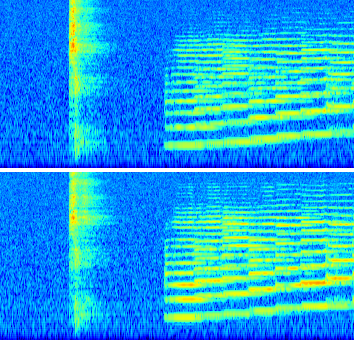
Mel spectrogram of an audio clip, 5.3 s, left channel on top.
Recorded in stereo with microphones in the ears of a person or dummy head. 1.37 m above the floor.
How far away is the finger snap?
I don't hear a finger snap.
